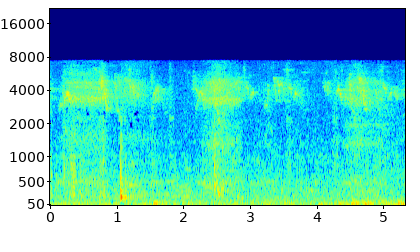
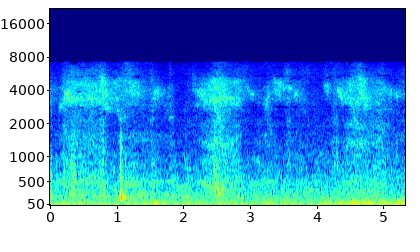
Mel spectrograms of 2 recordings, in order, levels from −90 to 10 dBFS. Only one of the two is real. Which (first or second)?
first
